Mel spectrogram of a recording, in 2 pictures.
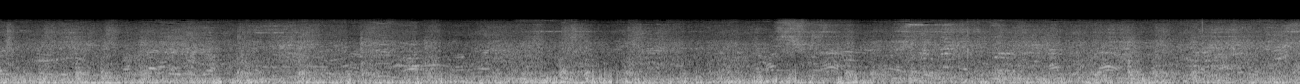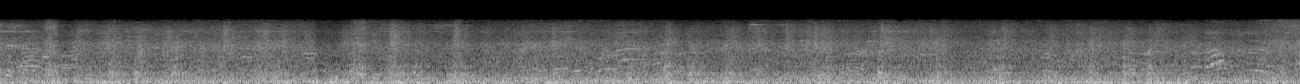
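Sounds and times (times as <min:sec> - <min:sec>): train carriage running on track: 0:00.0 - 0:26.0.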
